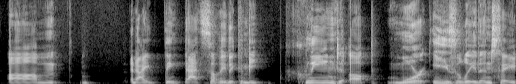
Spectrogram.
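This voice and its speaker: A man co-hosting a podcast, chatting casually through a draft analysis with lots of restarts. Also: lowish voice. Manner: rambling, many restarts and fillers. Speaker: podcast co-host.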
